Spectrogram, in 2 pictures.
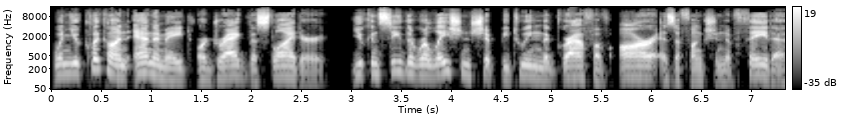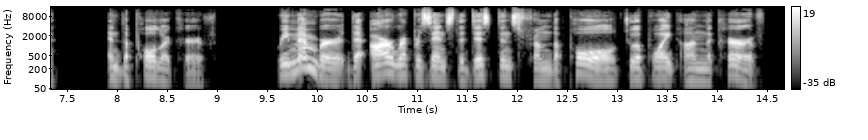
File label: narration; CALCULUS 7E; cengage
